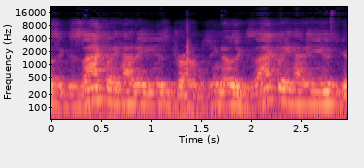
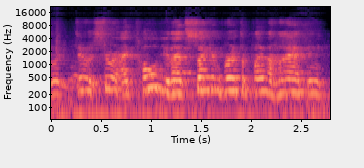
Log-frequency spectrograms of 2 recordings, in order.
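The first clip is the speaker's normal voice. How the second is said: lightly voiced annoyed bandleader; 9 semitones higher than usual. Sting scolding the drummer, lightly mimicked exasperation.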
